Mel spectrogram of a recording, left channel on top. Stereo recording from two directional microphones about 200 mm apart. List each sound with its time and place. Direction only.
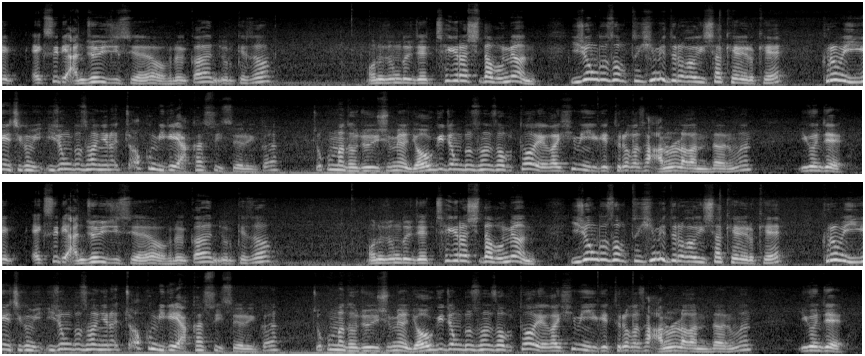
0.0 s speech: 5° left (ahead or behind)
3.7 s speech: centre (ahead or behind); by 11.3 s 25° right (ahead or behind)
11.7 s speech: 5° left (ahead or behind)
